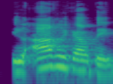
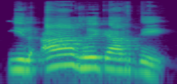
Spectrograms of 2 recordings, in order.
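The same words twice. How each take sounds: First: Said in the usual way. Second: Slow, louder French teaching model; slow model pronunciation. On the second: Shown as a demonstration. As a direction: spell it out slowly for learners. Teacher models French phrase for learners.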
